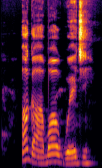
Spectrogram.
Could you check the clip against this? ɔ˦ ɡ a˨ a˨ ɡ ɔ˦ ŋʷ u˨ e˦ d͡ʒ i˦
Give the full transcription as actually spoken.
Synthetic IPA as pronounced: ɔ˦ ɡ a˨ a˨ ɡ͡b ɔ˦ ɡʷ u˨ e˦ d͡ʒ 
